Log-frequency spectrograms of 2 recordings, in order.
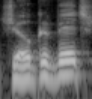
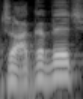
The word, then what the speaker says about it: Djokovic: be invited the more it's pronounced Djokovic not Djokovic yeah but Djokovic sounds like he's got a jock itch or something there's a joke there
